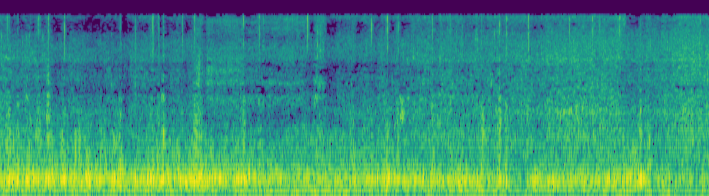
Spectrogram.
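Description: Wind buffeting a camera's built-in microphone at the seashore: a steady, rough rushing noise with a brief dip about five seconds in.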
